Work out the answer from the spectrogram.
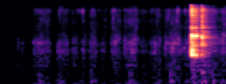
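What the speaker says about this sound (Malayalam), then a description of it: "പാലൊഴിച്ചിട്ട് ഒന്ന് ഇളക്കി കൊടുക്കണം." Chicken mappas with coconut milk being stirred in a pot: soft repeated scraping and clinking of a spoon against the metal, ending in one sharper, louder clank near the end.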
